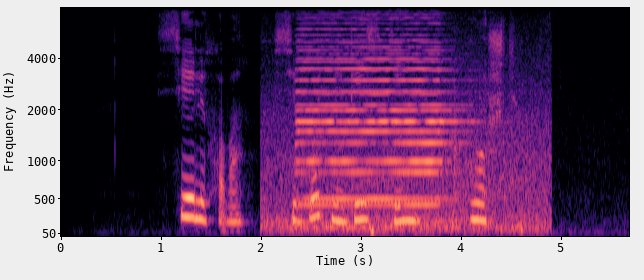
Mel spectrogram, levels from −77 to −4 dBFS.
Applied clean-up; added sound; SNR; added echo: none; Motor vehicle (road); -2 dB; none.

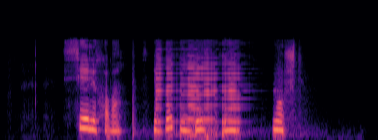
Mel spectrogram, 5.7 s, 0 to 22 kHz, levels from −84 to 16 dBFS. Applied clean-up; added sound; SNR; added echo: neural mask model RNNoise.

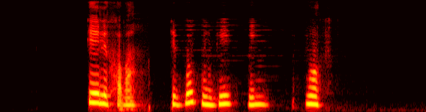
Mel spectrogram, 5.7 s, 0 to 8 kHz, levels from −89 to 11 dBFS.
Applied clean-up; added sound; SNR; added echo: neural mask model DeepFilterNet 3.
